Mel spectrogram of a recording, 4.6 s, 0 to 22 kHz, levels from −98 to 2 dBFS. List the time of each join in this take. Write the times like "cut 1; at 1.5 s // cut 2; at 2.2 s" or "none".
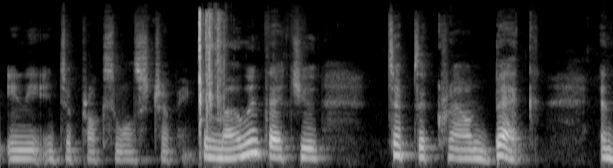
cut 1; at 1.5 s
